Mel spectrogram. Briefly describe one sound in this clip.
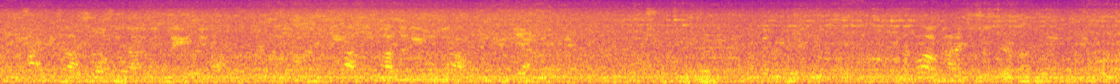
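Rain patters steadily on a car windshield.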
